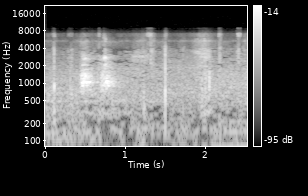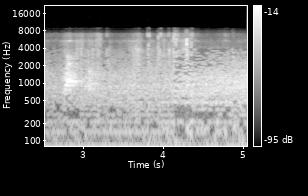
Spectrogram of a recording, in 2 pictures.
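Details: Chow Chow fooling around while playing with dad; a few short, mid-pitched yelps or whimpers, two close together near the start and one louder near the middle, over steady scuffling and rustling.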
